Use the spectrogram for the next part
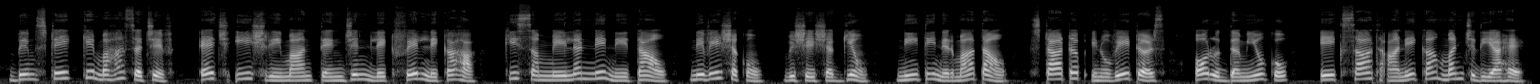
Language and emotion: Hindi, neutral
